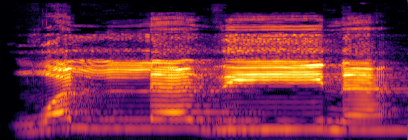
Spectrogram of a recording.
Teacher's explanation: زال کو یا ساکن کے ساتھ ملاتے ہوئے کھینچ کر ادا کریں گے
